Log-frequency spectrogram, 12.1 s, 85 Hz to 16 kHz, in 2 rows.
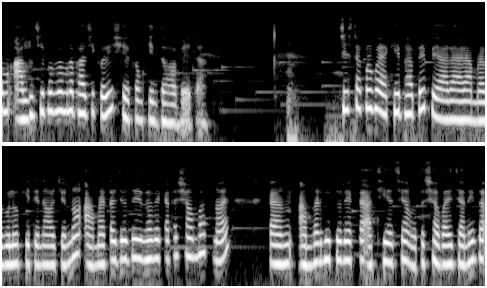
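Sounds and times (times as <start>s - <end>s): woman speaking: 0.0s - 2.7s, 4.1s - 12.0s
soft background music: 0.0s - 12.0s.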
